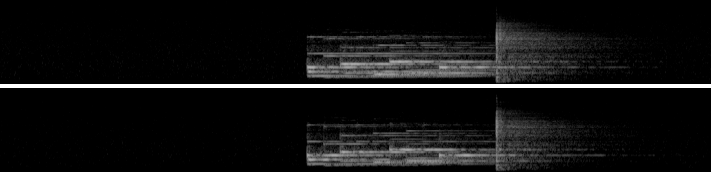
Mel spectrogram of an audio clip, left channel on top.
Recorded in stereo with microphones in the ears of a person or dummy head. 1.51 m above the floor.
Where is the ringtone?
25° right (ahead or behind), 2.5 m.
